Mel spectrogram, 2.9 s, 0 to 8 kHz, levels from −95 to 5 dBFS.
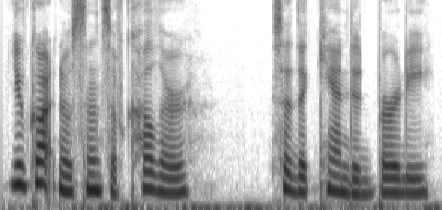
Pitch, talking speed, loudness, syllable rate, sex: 185 Hz, 205 wpm, -18 LUFS, 6.2 syllables/s, female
